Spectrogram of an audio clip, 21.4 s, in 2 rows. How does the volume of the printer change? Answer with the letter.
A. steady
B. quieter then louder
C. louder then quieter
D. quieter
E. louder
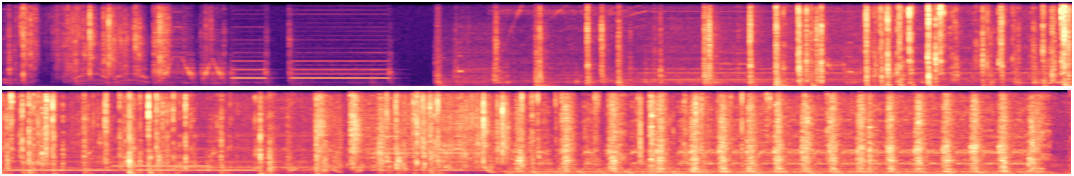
E.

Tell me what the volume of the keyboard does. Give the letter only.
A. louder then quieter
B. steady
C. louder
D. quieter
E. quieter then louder
D.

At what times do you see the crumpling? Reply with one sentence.
You can hear the crumpling from 0.1 to 2.1 s, from 10.9 to 11.8 s and from 14.8 to 15.8 s.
